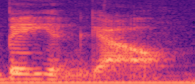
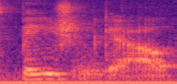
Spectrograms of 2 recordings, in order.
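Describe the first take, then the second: First: The middle consonant is a Y sound. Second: The middle consonant is a J sound. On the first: It is read the Serbian way. "my boyfriend is Serbian and their J's are Y's, so it'd be like Bayan Gal" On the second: It is read the Caribbean way. "if you're Caribbean, it's Bajan Gal"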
